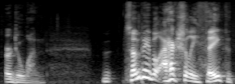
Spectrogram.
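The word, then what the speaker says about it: Erdoğan: This man, Tayyip Erdogan, some people pronounce it Erdogan, but I believe that the appropriate spelling is Erdogan.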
